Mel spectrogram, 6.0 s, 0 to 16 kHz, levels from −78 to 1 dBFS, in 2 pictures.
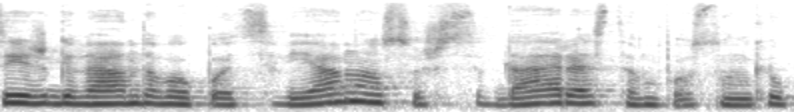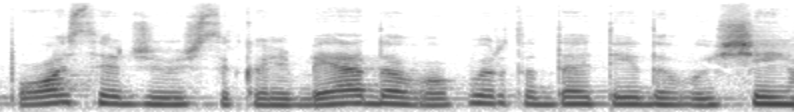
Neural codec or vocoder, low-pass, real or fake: vocoder, 48 kHz, 128 mel bands, Vocos; 14.4 kHz; fake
